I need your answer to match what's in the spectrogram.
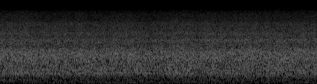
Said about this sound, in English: The sounds that our mind processes from the rain causes our thoughts to shatter and scatter.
